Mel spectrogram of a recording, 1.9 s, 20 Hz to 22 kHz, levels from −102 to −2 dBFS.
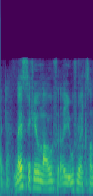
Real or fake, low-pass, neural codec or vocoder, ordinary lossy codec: fake; 7.2 kHz; codec, 16 kHz, 1 kbps, FunCodec, trained on Chinese and English, 50 frames a second; none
